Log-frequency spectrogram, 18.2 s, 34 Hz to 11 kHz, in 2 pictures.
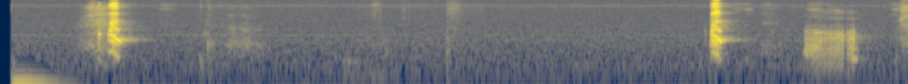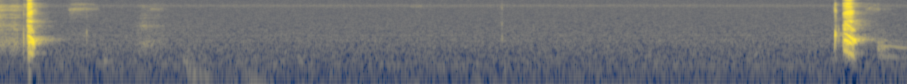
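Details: Four sharp, sudden hiccups spaced irregularly over about 18 seconds in a quiet room; hiccups.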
